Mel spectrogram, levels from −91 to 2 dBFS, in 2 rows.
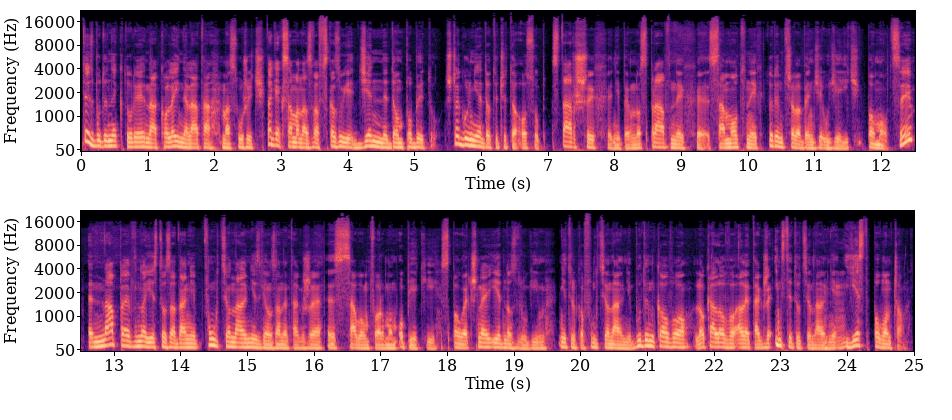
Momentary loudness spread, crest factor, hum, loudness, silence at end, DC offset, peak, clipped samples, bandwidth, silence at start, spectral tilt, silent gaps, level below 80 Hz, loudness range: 6 LU; 12 dB; none; -12 LUFS; 0.1 s; under 0.1%; 0 dBFS; under 0.1%; 19 kHz; 0 s; -6.5 dB/octave; none; -32 dBFS; 2 LU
